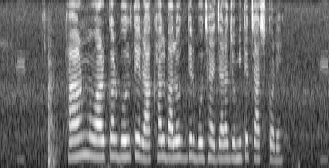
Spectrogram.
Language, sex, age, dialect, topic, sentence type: Bengali, female, 25-30, Standard Colloquial, agriculture, statement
